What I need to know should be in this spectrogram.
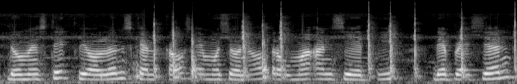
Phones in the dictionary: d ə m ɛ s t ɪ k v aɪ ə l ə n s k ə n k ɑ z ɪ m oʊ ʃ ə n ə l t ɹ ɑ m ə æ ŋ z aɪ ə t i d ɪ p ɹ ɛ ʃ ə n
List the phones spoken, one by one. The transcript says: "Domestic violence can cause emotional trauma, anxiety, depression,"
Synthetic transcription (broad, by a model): d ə m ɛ s t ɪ k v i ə l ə n s k ə n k ɑ s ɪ m oʊ s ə n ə l t ɹ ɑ m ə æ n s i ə t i d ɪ p ɹ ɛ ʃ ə n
